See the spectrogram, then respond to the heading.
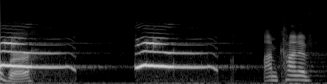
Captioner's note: cat meowing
